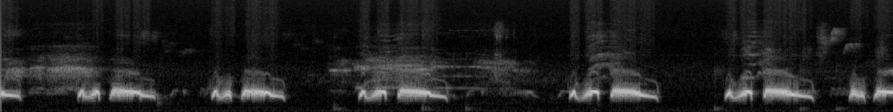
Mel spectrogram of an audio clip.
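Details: Spotted dove cooing in the thúc gù style: about five phrases, each a short low coo followed by a longer mellow, slightly falling coo, with gaps of silence between phrases.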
